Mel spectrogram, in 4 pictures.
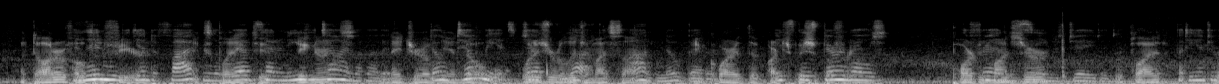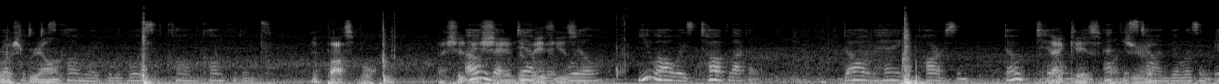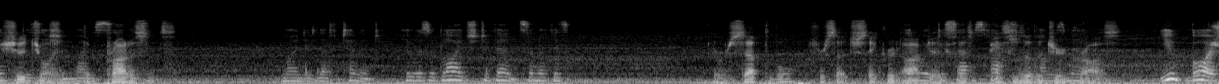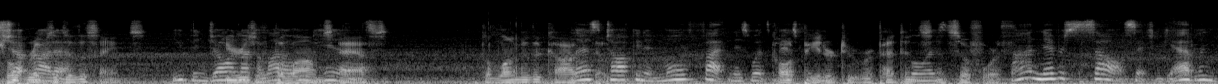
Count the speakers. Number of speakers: two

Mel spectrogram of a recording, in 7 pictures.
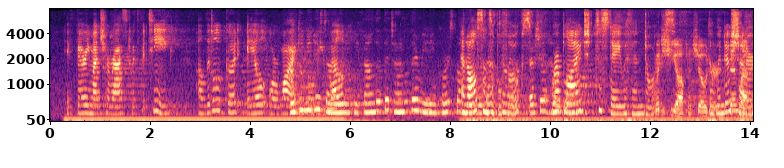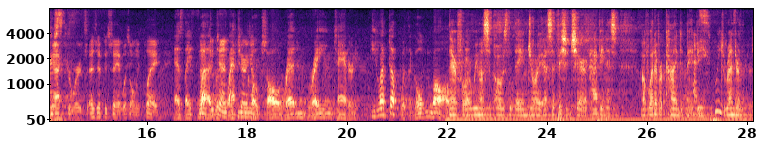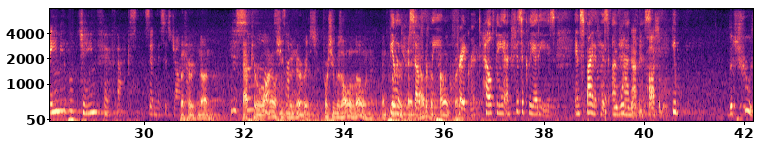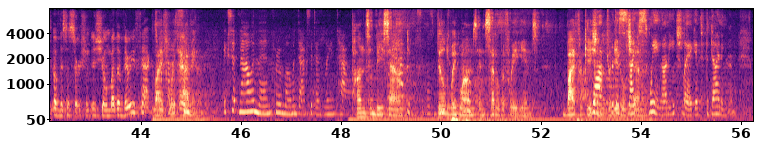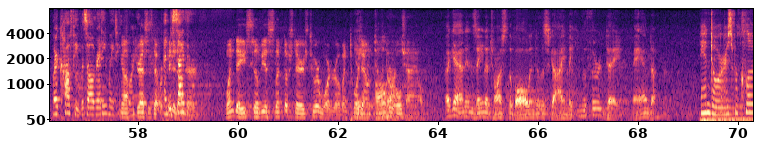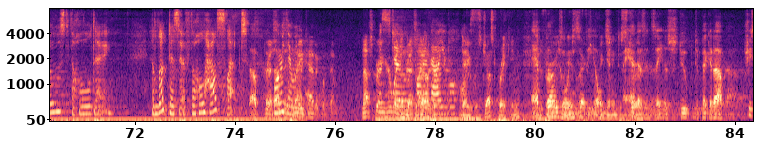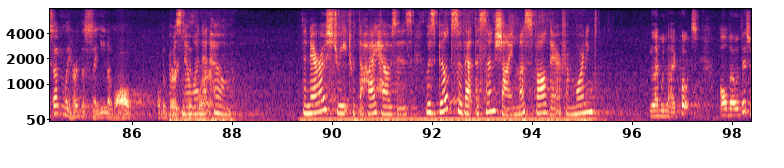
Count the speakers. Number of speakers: ten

